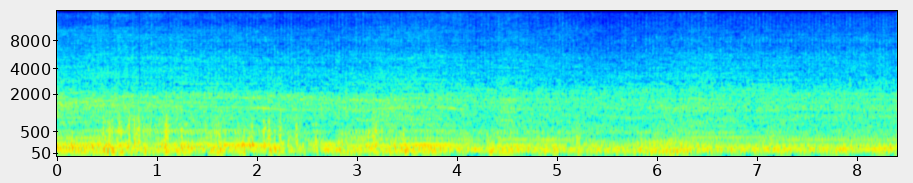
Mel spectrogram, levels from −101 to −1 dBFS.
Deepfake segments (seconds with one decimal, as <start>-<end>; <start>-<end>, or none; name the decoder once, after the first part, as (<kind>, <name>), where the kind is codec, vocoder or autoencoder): none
